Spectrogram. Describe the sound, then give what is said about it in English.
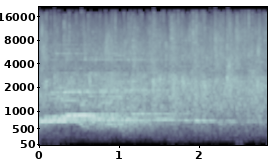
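An audience at a Minnesota Humanity Center event applauds a singer steadily and loudly for the full three seconds, a dense wash of clapping that eases only slightly toward the end, with a faint sustained tone running beneath it. “Can we hear it one more time for Ms.”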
